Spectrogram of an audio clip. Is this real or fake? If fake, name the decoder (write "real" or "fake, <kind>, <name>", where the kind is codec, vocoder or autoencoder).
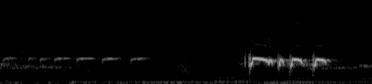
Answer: fake, vocoder, BigVGAN v2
